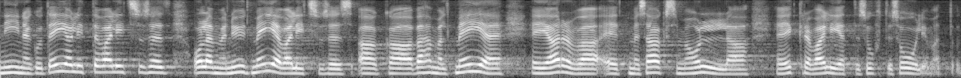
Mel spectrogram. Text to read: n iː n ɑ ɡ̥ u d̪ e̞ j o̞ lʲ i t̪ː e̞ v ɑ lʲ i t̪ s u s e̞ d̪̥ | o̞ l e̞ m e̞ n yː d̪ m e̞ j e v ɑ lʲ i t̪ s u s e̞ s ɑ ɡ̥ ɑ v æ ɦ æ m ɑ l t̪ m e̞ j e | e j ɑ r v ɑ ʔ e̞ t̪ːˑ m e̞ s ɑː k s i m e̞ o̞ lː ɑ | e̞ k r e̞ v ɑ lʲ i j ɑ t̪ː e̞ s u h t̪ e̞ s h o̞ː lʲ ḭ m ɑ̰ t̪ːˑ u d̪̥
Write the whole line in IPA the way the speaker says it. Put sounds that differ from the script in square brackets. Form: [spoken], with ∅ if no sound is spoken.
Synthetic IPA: n iː n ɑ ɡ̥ u [t̪] e̞ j o̞ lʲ i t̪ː e̞ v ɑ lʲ i t̪ s u s e̞ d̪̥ | o̞ l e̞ m e̞ n yː d̪ m e̞ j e v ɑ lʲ i t̪ s u s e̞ s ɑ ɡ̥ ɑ v æ ɦ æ m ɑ l t̪ m e̞ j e | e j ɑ r v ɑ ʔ e̞ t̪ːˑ m e̞ s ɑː k s i m e̞ o̞ lː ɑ | e̞ k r e̞ v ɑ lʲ i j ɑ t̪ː e̞ s u h t̪ e̞ s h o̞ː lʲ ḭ m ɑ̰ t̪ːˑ u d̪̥

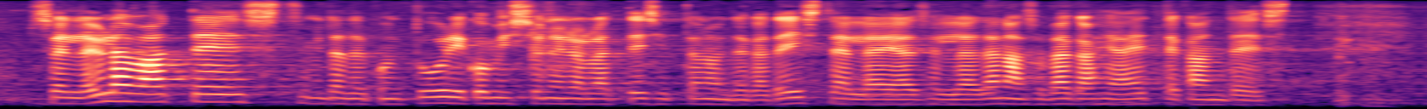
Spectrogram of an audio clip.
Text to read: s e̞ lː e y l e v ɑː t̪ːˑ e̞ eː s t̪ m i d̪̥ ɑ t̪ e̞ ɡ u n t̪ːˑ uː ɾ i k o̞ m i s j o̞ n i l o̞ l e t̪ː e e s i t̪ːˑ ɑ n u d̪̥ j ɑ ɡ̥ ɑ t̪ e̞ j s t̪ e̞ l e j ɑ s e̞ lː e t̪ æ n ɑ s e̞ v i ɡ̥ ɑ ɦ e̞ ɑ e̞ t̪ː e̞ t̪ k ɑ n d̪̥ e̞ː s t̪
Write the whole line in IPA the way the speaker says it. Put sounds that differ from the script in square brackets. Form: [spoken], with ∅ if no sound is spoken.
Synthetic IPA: s e̞ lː e y l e v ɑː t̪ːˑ e̞ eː s t̪ m i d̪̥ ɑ t̪ e̞ [k] u n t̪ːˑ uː ɾ i k o̞ m i s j o̞ n i l o̞ l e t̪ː e e s i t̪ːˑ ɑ n u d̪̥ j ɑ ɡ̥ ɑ t̪ e̞ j s t̪ e̞ l e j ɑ s e̞ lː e t̪ æ n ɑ s e̞ v [æ] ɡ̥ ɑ ɦ e̞ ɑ e̞ t̪ː e̞ [∅] k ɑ n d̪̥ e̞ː s t̪

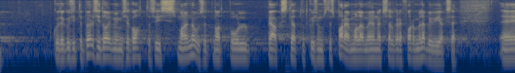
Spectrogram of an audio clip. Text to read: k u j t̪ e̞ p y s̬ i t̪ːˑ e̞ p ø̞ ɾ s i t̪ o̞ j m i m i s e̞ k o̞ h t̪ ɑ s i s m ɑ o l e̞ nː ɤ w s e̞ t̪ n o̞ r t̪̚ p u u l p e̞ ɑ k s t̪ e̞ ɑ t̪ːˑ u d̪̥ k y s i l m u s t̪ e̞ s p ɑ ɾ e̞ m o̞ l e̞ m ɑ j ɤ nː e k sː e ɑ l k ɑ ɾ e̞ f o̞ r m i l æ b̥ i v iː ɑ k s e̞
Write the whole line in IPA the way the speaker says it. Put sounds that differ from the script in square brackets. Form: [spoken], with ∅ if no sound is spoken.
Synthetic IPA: k u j t̪ e̞ [k] y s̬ i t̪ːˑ e̞ p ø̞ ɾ s i t̪ o̞ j m i m i s e̞ k o̞ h t̪ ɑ s i s m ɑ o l e̞ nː ɤ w s e̞ t̪ n o̞ r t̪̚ p u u l p e̞ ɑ k s t̪ e̞ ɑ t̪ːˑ u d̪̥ k y s i [∅] m u s t̪ e̞ s p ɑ ɾ e̞ m o̞ l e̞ m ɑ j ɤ nː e k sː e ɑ l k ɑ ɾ e̞ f o̞ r m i l æ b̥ i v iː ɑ k s e̞

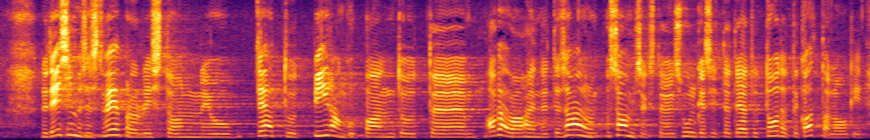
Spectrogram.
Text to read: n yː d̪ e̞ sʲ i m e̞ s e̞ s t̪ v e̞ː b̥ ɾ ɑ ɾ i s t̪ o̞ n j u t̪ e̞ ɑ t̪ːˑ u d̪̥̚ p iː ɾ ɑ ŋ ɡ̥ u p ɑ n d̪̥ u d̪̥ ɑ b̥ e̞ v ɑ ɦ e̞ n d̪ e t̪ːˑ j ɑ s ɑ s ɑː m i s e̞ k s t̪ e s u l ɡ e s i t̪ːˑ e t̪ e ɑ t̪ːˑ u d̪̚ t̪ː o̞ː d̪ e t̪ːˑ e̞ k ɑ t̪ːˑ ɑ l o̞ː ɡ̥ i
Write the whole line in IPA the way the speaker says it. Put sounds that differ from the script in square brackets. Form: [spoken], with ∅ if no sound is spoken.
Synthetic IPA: n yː d̪ e̞ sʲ i m e̞ s e̞ s t̪ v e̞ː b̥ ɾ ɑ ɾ i s t̪ o̞ n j u t̪ e̞ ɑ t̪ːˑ u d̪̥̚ p iː ɾ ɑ ŋ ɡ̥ u p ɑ n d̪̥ u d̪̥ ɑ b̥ e̞ v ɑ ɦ e̞ n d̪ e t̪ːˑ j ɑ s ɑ s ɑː m i s e̞ k s t̪ e s u l ɡ e s i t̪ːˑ e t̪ e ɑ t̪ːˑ u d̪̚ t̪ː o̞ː d̪ e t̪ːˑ e̞ k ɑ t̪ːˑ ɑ l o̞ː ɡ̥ i

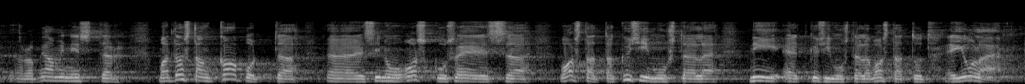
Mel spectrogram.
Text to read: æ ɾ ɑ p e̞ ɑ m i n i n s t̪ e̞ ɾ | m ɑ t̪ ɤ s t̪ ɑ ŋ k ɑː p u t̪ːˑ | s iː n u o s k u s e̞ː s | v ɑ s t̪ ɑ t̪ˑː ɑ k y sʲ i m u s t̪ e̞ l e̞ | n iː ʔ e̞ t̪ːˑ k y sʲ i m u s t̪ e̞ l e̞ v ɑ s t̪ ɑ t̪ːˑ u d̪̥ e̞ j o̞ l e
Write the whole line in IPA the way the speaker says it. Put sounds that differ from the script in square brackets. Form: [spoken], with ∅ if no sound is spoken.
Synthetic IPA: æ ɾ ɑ p e̞ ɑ m i n i [∅] s t̪ e̞ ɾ | m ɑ t̪ ɤ s t̪ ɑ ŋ k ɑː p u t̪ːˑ | s [i] n u o s k u s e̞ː s | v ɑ s t̪ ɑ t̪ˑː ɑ k y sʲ i m u s t̪ e̞ l e̞ | n iː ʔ e̞ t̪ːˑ k y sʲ i m u s t̪ e̞ l e̞ v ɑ s t̪ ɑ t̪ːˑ u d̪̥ e̞ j o̞ l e

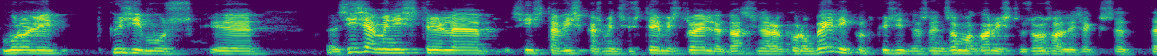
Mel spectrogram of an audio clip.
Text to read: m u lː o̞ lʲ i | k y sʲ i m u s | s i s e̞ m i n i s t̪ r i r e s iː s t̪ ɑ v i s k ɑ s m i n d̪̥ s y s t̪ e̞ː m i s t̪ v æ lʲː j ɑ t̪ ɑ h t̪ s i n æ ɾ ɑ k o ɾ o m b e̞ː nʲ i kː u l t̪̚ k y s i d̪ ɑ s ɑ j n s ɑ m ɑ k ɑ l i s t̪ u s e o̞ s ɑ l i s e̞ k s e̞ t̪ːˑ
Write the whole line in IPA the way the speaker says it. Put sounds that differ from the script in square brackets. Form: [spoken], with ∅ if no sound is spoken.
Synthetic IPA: m u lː o̞ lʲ i | k y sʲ i m u s | s i s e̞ m i n i s t̪ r i [l] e s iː s t̪ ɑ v i s k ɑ s m i n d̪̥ s y s t̪ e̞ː m i s t̪ v æ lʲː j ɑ t̪ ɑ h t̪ s i n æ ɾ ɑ k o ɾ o m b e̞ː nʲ i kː u l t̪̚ k y s i d̪ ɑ s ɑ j n s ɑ m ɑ k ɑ [ɾ] i s t̪ u s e o̞ s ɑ l i s e̞ k s e̞ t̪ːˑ

